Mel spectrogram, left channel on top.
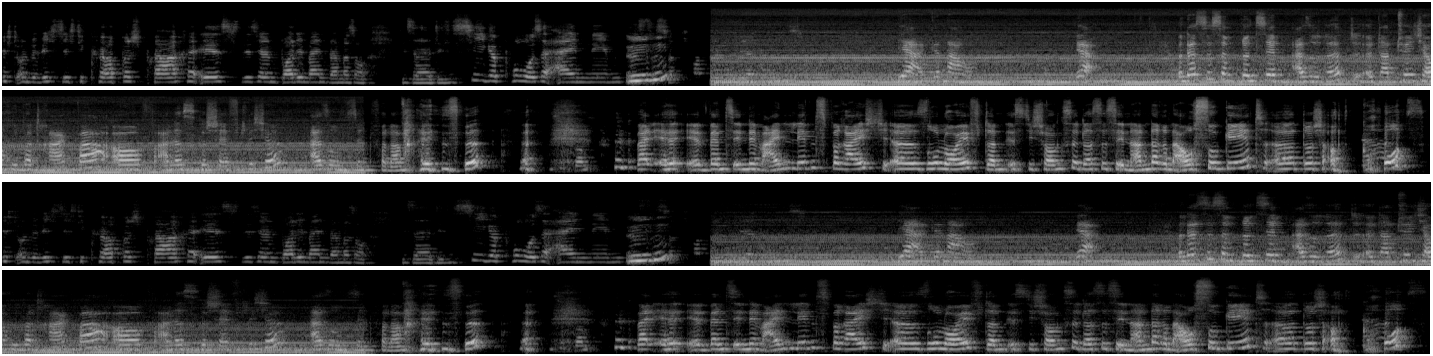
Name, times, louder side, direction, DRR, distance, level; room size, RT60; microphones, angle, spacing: voice 1, 0.0-6.4 7.1-8.2 9.2-9.5 15.9-16.1 19.8-20.6 27.9-28.3, left 4 dB, 40° left, 1.2 m, -40 dB
voice 2, 6.2-6.7 9.0-9.8 10.7-11.0 11.5-17.1 17.4-19.1 19.5-20.0 20.6-27.6 27.9-28.3, left 4 dB, 90° left, 1.9 m, -27 dB
sound 1, 7.1-17.9, left 3 dB, 60° left, 1.1 m, -29 dB
12.5 x 6.9 x 3.4 m
head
